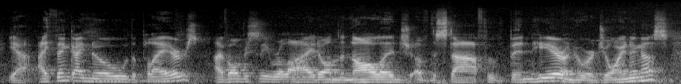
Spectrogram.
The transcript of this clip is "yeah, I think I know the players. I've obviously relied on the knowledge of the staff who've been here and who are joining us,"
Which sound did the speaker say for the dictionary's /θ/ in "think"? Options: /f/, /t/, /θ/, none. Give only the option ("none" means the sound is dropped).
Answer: /θ/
